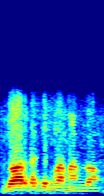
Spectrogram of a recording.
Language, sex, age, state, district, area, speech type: Telugu, male, 60+, Andhra Pradesh, Eluru, rural, conversation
